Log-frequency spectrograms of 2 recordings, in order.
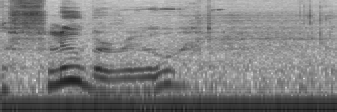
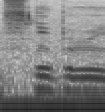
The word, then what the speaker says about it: Flubaroo: going to be the grading script it's called flaru so that's spelled f l u b a r o o weird word but it works wonderfully uh flaru is free and it helps teachers grade stuff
